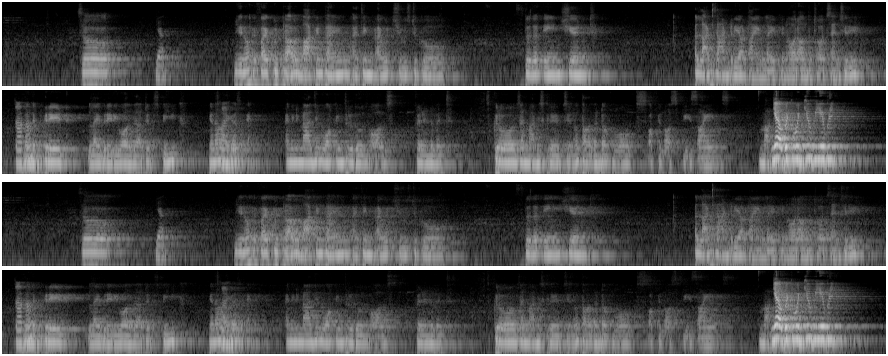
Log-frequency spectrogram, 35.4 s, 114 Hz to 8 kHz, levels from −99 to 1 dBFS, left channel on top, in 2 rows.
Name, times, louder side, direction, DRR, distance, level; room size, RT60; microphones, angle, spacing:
voice 1, 1.5-2.3 4.6-8.9 10.5-11.9 13.9-17.2 18.1-19.0 19.4-21.3 21.8-22.7 23.3-25.5 26.0-26.7 27.5-32.1 32.8-33.5 34.0-34.2, left 3 dB, 70° left, 0.8 m, -38 dB
voice 2, 17.9-18.3 22.1-22.4 33.1-34.4, equal, 10° left, 1.0 m, -27 dB
22.5 x 17.0 x 7.4 m
head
